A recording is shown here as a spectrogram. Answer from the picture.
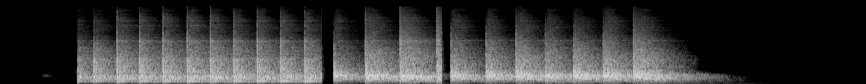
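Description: Metal hammer tapping a wooden dowel into a drilled hole in a wooden board: a quick, even run of blows about four a second, with two brief breaks, that starts just under a second in and fades out near the end.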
